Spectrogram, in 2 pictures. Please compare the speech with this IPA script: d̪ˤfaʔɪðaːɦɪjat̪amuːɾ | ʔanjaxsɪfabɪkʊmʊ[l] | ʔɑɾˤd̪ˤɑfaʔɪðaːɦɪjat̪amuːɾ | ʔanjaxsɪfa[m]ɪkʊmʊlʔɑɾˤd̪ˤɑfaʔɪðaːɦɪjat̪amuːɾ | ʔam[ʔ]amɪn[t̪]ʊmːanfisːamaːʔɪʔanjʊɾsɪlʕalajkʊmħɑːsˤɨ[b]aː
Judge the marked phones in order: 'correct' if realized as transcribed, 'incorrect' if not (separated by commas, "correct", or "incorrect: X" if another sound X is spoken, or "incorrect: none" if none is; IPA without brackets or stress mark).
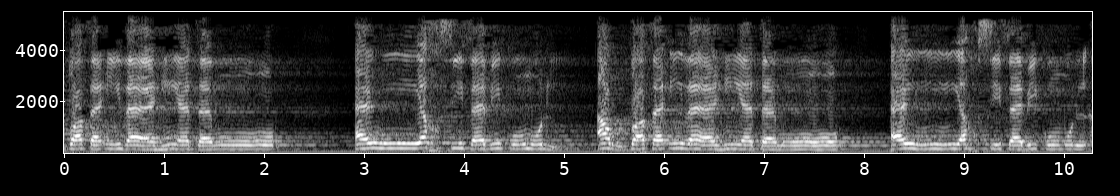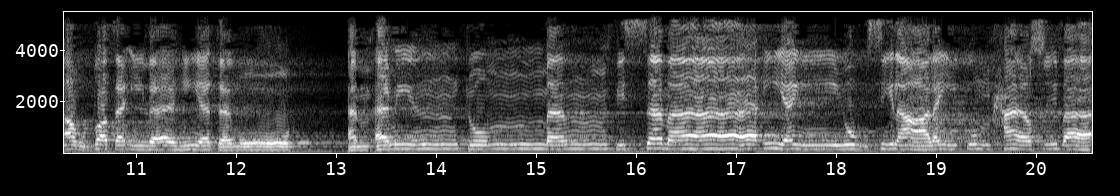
correct, incorrect: b, correct, correct, correct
